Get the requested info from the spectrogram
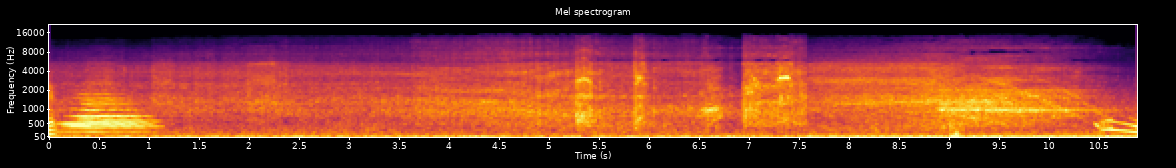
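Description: Electric RC buggy with a brushless motor running over tarmac: a steady hiss of tyres and drivetrain, with a few short sharp knocks in the middle. It opens with the held end of a short comic musical sound effect.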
